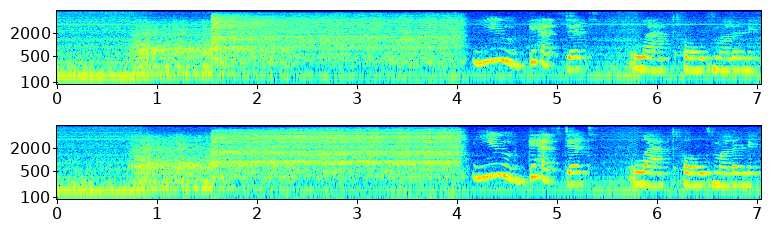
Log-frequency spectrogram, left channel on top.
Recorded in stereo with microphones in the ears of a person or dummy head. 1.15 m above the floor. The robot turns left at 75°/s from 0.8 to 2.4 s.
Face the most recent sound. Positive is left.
turn(degrees=-30)  # may be behind; listen again after turning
